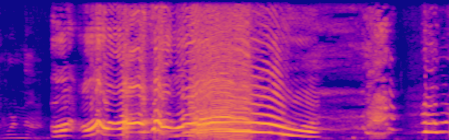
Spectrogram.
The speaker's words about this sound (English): Stop yelling.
